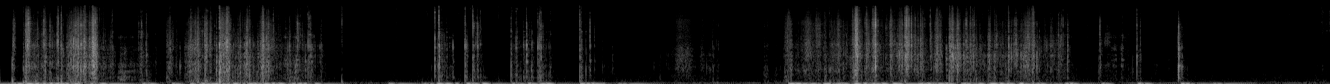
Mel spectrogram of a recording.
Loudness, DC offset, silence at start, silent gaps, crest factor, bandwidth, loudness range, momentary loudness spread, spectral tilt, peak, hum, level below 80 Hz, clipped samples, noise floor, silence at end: -35 LUFS; under 0.1%; 0 s; none; 26 dB; 17 kHz; 11 LU; 20 LU; -1 dB/octave; -6 dBFS; none; -44 dBFS; under 0.1%; -59 dBFS; 0.05 s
